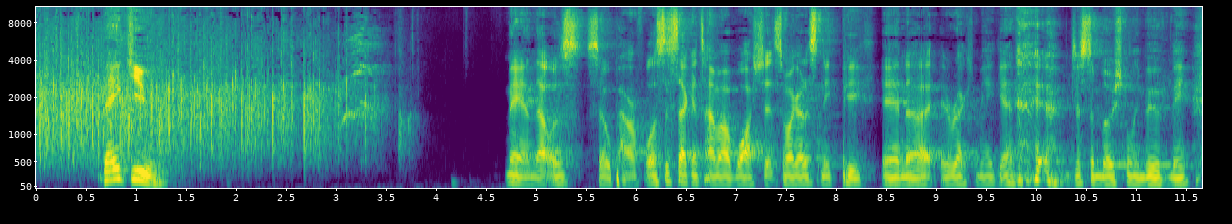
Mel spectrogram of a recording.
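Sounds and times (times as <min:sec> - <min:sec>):
audience applause: 0:00.0 - 0:03.8
speech: 0:00.6 - 0:01.4, 0:04.7 - 0:11.6.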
